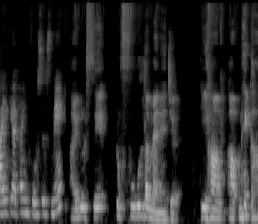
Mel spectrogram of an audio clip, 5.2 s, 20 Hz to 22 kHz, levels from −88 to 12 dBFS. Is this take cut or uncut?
cut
